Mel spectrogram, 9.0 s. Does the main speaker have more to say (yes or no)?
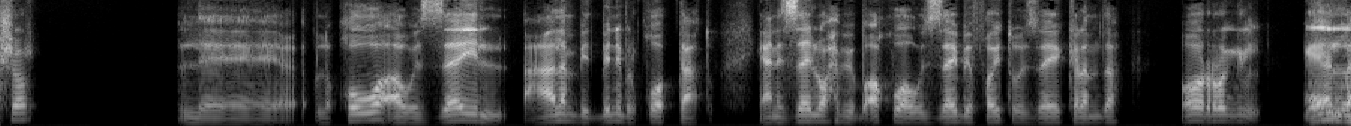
no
